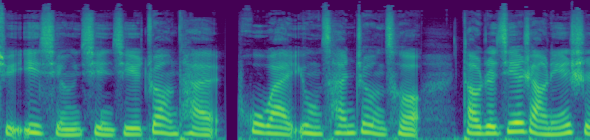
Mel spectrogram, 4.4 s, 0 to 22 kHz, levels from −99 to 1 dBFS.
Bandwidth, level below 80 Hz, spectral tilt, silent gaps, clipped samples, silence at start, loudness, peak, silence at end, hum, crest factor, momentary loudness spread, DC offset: 18 kHz; -40 dBFS; -5 dB/octave; 1.70-1.77 s; under 0.1%; 0 s; -20 LUFS; -4 dBFS; 0 s; none; 16 dB; 6 LU; under 0.1%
